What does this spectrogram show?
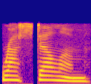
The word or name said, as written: rostellum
